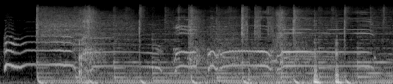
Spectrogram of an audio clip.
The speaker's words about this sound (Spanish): Ah, es el gallo, ¿no, Claudio? Muchacho. Qué buen recuerdo, el gallo Claudio.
